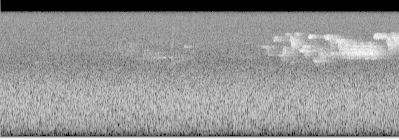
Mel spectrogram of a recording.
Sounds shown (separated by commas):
Pacific Wren song, Hermit Thrush song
